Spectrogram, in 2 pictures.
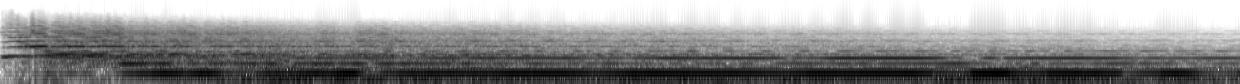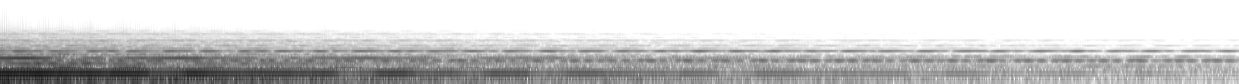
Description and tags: Hi everyone!
SFX for the scream moment in horror game or movies.
Software: Reaktor.
Just download and use. It's absolutely free!
Best Wishes to all independent developers.
sfx-for-game, scream, horror, fear, sfx-for-movies, scary, sinister, monster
